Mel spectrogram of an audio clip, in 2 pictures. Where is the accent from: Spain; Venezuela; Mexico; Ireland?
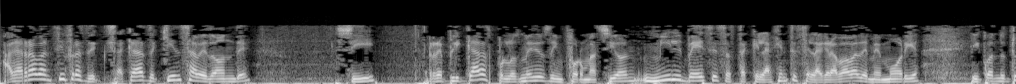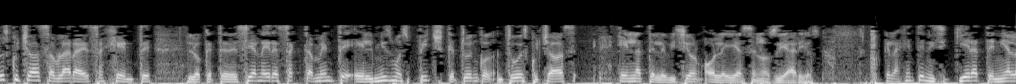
Mexico; nosotros en México nos fuimos de Guatemala para entrar en Guatepeor cuando decidimos la alternancia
